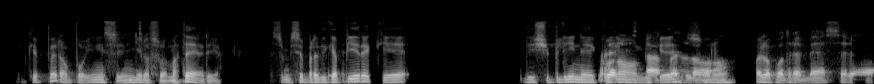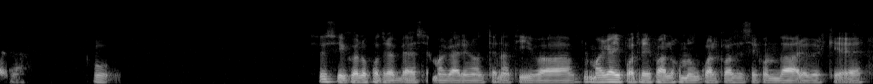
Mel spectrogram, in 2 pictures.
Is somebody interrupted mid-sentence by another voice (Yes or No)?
Yes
